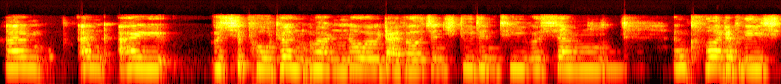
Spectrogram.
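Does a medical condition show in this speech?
Yes: profoundly deaf; profound deafness.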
